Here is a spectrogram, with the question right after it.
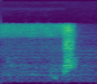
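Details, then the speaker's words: A person's own mechanical ventilator heard while they record a podcast: a brief rushing puff of air rises out of a steady low hiss as the ventilator delivers a breath. "Hello, everyone. My name is. That noise you're hearing is my ventilator."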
